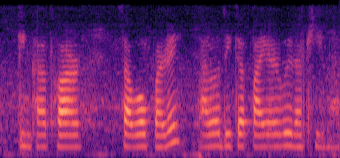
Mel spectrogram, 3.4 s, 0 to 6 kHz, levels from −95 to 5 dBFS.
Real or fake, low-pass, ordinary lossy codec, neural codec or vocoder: fake; 5.4 kHz; none; codec, 24 kHz, 0.9 kbps, WavTokenizer, medium speech release version 1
